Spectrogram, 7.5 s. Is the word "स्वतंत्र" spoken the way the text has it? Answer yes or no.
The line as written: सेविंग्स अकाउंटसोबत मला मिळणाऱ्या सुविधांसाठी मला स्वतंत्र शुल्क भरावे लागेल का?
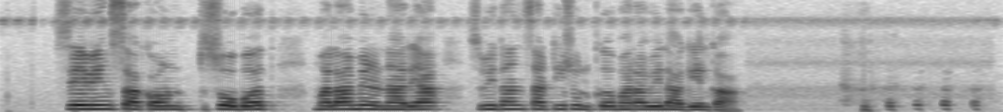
no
